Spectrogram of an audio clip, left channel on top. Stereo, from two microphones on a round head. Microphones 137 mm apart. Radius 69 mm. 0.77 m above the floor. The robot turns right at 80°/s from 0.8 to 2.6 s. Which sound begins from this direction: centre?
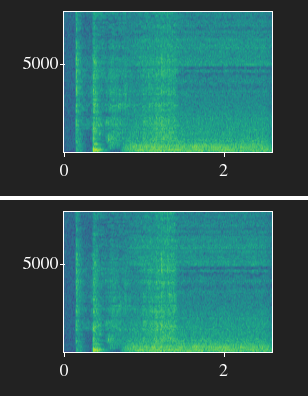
A splash, at 0.1 s.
